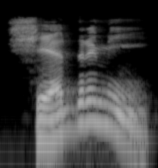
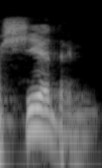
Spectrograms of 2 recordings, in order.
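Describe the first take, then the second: First: High, drawn-out indignant echo; incredulous irritation, pitched high and slow; flaring up. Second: Said in the usual way. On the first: A narrator's reading. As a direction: throw the word back, stretched and indignant. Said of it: "не на шутку вспылил Дирк". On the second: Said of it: "не на шутку вспылил".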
